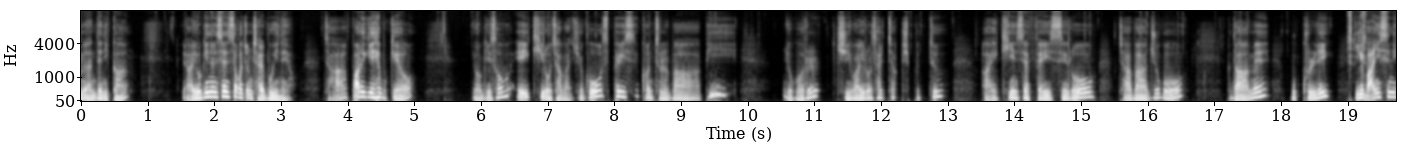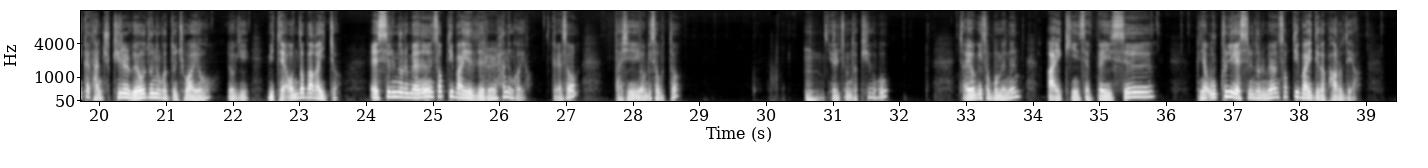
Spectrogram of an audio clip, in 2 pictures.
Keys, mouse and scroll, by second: 0.3 shift+middle click, 0.6-1.0 scroll up 3, 1.1 shift+middle drag, 1.4-1.9 scroll up 2, 1.9 shift+middle click, 2.2-2.6 scroll up 2, 3.6 k, 8.5 ctrl+b, 10.0 g, 11.3 g, 13.1 i, 14.1 s, 15.2 g, 16.0 s, 16.6 g, 18.0-27.2 right drag, 27.9 ctrl+z, 28.1 ctrl+z, 29.3 ctrl+z, 29.7 ctrl+z, 30.9 s, 34.7 i, 34.9 s, 35.9 g, 37.0-39.0 right drag, 39.0-39.3 drag.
